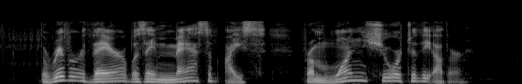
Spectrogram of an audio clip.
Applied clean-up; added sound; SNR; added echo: none; none; none; none.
